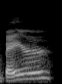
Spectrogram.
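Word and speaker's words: Bexar: You mean bear? It is pronounced bear.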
